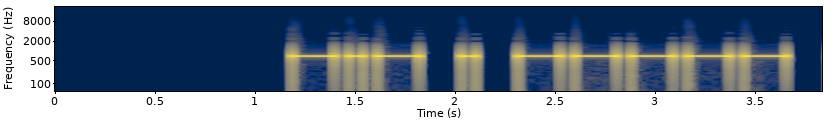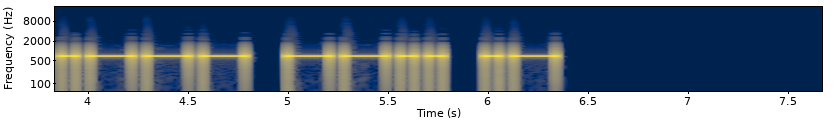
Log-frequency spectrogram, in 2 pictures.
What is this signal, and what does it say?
Morse code, heard as a keyed tone, about 17 wpm, 700 Hz. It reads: KE0JZA
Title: USA Call Signs Repeated 2x 17wpm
